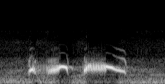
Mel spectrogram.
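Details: Male spotted dove lure call, a compressed phrase of a short coo running into two longer mellow coos, the last sliding downward, with low background rumble.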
